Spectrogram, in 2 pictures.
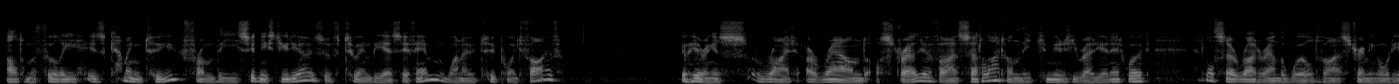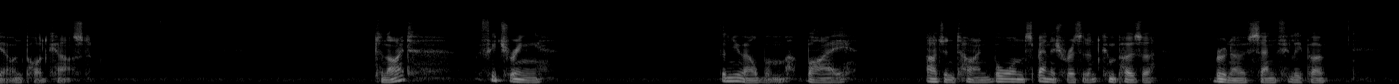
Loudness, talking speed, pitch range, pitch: -41 LUFS, 110 wpm, 95-130 Hz, 110 Hz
